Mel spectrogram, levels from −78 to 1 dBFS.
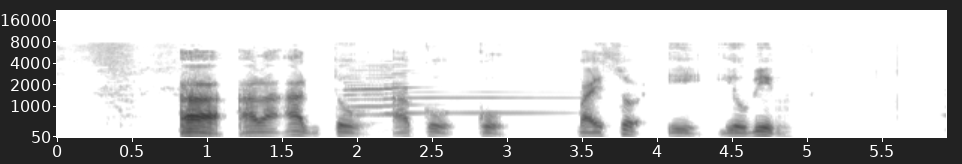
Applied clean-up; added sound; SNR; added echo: classical method spectral subtraction.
